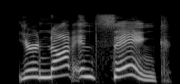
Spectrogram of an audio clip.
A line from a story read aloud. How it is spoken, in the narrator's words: London shrieks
